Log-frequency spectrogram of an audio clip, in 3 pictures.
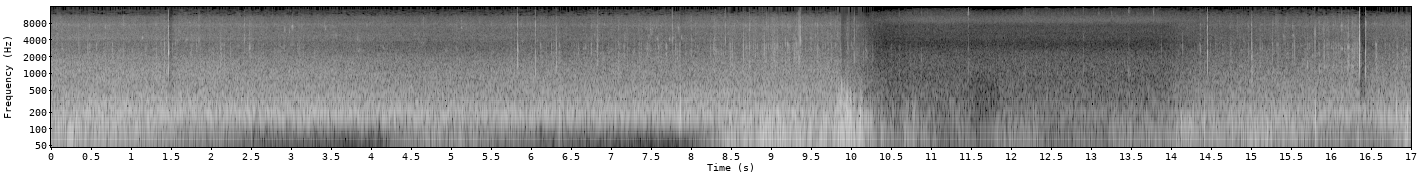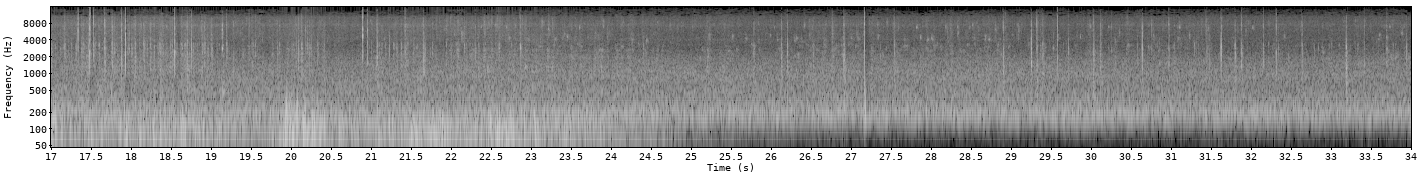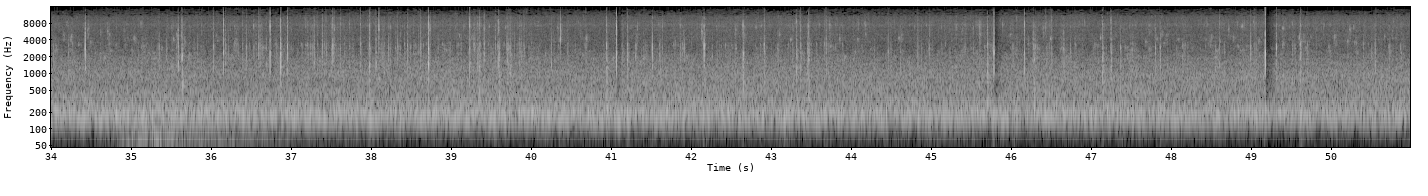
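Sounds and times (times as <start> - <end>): low thunder rumble: 0.0 - 2.4, 8.0 - 11.1, 13.1 - 25.4
raindrops ticking: 0.0 - 11.6, 12.3 - 50.9
steady rain falling: 0.0 - 50.9.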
